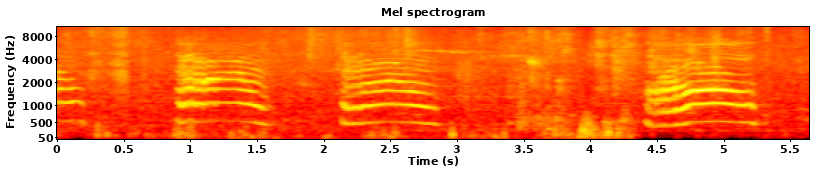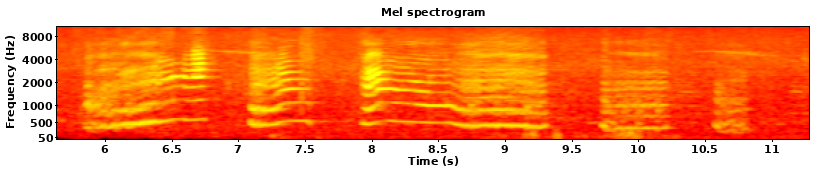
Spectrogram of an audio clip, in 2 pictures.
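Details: Domestic mother cat calling for her kittens with a rapid series of about ten long, wavering, plaintive meows, some rising and falling in pitch, separated by short pauses and soft rustling.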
